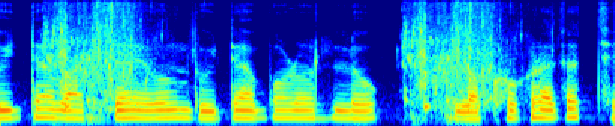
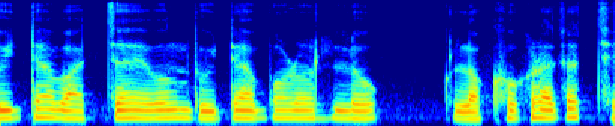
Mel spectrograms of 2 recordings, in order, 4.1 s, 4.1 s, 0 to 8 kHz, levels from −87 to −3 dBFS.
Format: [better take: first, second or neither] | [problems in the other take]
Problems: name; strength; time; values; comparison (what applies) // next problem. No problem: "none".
second | background sound (Splash, splatter); 9 dB below the speech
